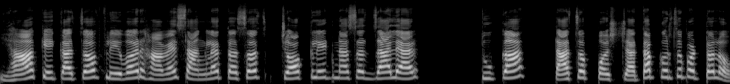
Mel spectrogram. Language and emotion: Goan Konkani, angry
